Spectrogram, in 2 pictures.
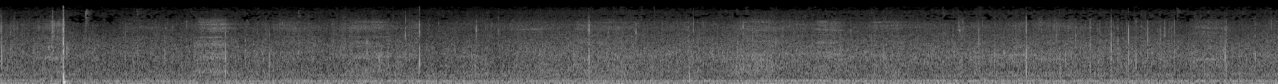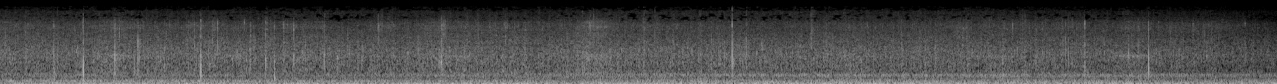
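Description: Steady rain falling on leaves and undergrowth, with scattered sharper drop ticks, over a low steady hum.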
